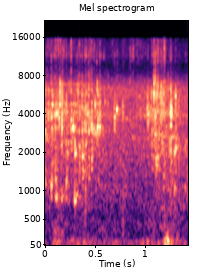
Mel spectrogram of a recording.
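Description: Fresh water is poured into a container during a processing step, heard as a brief, soft trickling splash without speech.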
